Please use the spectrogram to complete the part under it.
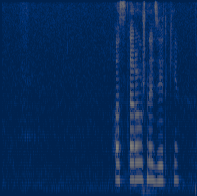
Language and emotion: Russian, neutral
